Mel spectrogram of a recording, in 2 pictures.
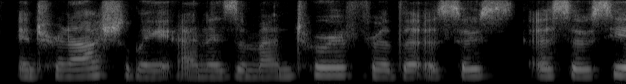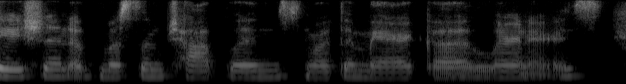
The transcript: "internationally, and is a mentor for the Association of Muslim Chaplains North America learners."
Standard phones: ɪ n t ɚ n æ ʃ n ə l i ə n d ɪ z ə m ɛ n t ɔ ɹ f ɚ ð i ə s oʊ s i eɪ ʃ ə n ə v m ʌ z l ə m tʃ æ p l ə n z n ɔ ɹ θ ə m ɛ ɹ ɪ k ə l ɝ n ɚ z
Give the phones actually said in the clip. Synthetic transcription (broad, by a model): ɪ n t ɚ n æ ʃ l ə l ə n ɪ z ə m ɛ n t ɔ ɹ f ɚ ð i ə s oʊ s i eɪ ʃ ə n ə v m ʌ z l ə m tʃ æ p l ə n z n ɔ ɹ θ ə m ɛ ɹ ɪ k ə l ɝ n ɚ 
